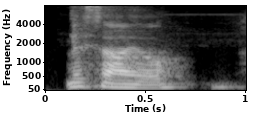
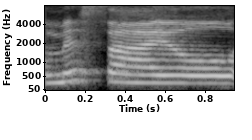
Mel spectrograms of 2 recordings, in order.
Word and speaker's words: missile: i've always heard it missile missile messiah you know i yeah so missile in the uk in the states we just say missile missile and it's the same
